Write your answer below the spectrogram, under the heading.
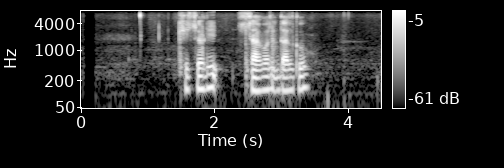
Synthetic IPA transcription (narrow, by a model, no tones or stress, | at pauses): kʰit͡sʌɽisawʌld̪alko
